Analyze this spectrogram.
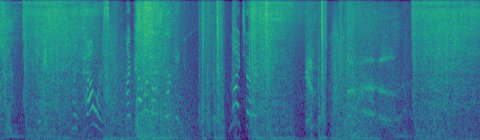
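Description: Magic blasts crackle and boom.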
